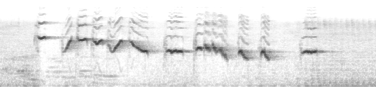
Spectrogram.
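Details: Young greater green leafbird singing, used as a lure to stimulate other leafbirds: a run of loud, clear whistled notes, rising and falling slurs and sweeping phrases around one pitch band, with brief pauses between bursts, in a quiet indoor setting.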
